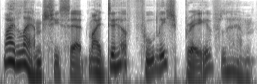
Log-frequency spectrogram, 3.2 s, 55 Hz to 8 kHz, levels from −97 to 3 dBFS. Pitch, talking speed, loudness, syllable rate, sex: 120 Hz, 170 wpm, -18 LUFS, 3.5 syllables/s, male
